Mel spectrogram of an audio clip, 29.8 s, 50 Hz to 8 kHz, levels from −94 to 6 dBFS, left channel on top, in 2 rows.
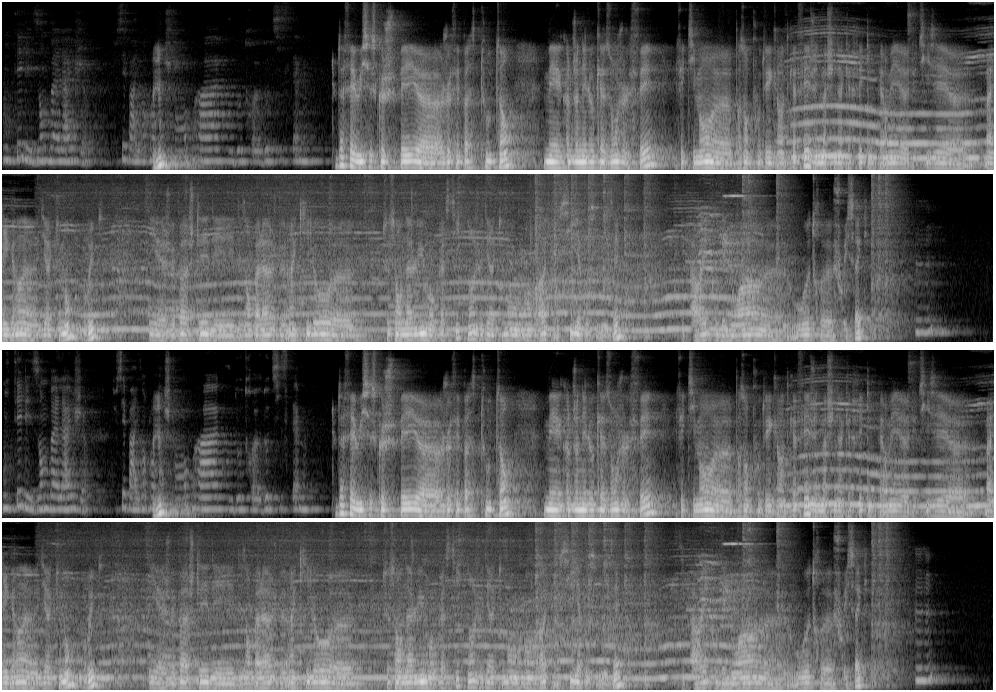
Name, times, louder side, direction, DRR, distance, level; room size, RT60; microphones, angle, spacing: voice 1, 0.0-1.3 1.7-4.6 8.3-8.5 16.6-17.2 22.5-22.9 24.9-25.2 27.4-27.5 28.6-28.9, right 4 dB, 70° right, 9 dB, 0.6 m, -40 dB
voice 2, 5.0-9.8 10.1-16.3 17.1-20.2 20.6-24.2 25.2-27.8, left 1 dB, 5° left, 8 dB, 0.3 m, -21 dB
sound 1, 11.6-26.3, equal, 70° left, 0.8 m, -29 dB
sound 2, 15.3-27.1 27.9-28.2, equal, 30° left, 1.8 m, -36 dB
14.0 x 6.7 x 2.6 m, 1.3 s
head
